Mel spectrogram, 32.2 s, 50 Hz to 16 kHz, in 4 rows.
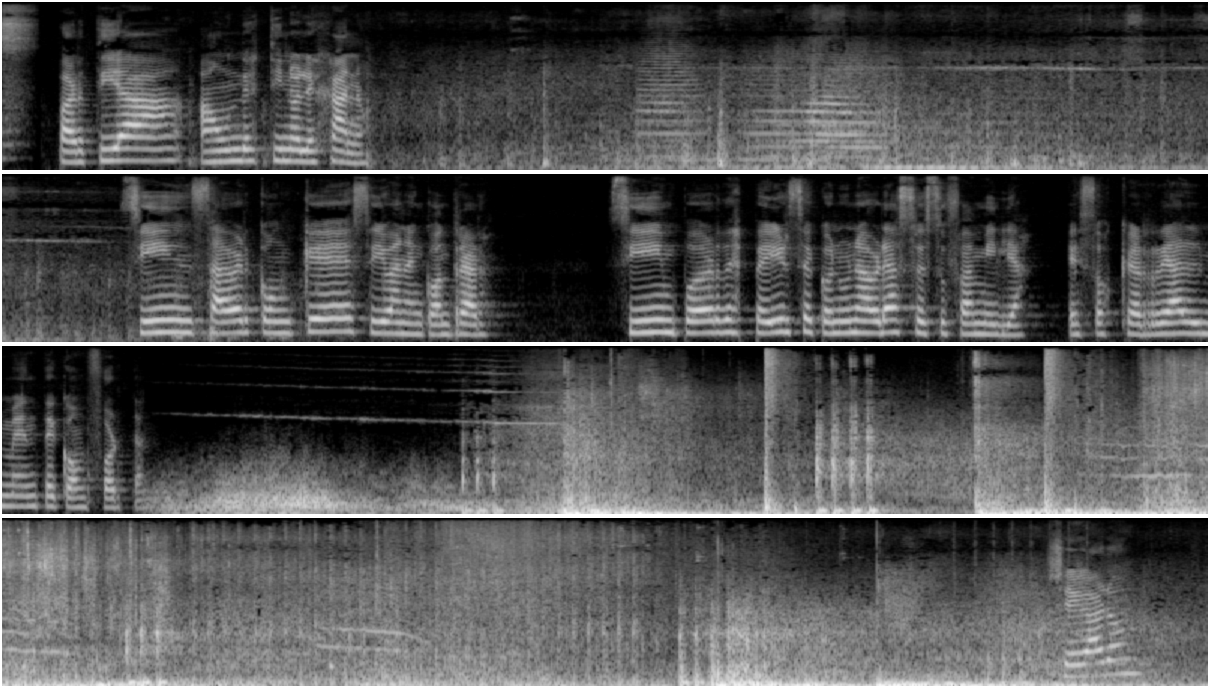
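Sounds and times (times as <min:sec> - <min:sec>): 
speech: 0:00.4 - 0:02.6, 0:09.0 - 0:11.4, 0:12.2 - 0:17.2
heavy booming bomb explosions: 0:17.0 - 0:32.1
gunfire bursts: 0:24.9 - 0:31.0.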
